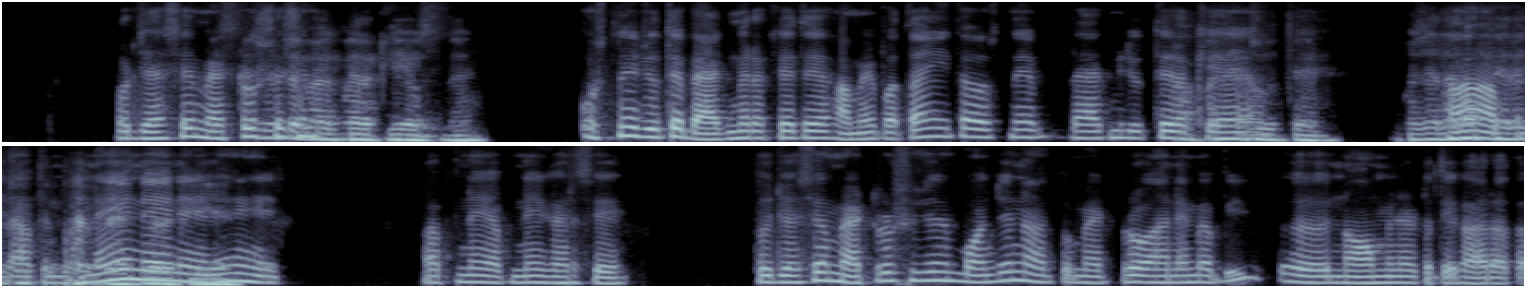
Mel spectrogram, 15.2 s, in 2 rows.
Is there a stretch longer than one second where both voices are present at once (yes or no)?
yes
